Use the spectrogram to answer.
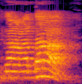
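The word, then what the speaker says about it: গাঁদা: আরেকটা চন্দ্রবিন্দু যদি দিই তাহলে হয় গাদা, এটা একটু নাকানো উচ্চারণটা হবে যেহেতু উপরে চন্দ্রবিন্দু আছে।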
